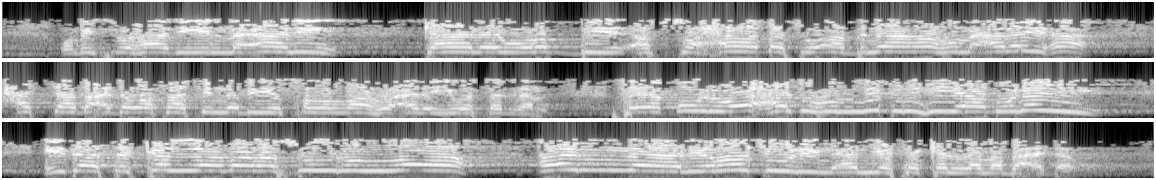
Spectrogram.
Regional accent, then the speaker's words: Egypt; واجعل بلدنا مصر آمنا مطمئنا سخاء رخاء عظيما منتصرا كبيرا يا رب العالمين

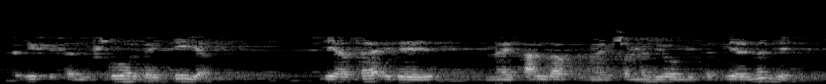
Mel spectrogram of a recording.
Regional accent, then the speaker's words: Damascus, Damascus Governorate, Syria; مرة صاحبني إنشاد دمشقي مثلي

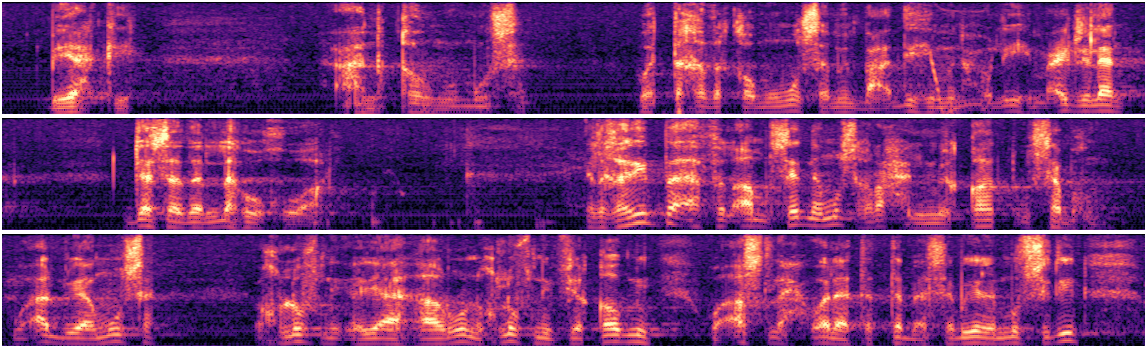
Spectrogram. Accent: Egypt; بتحصل الحاجات دي في الأرياف عندنا في مصر ساعات

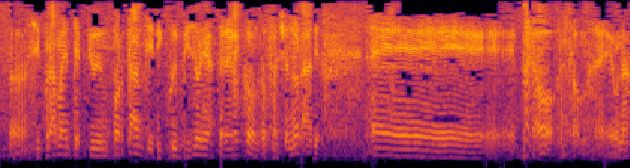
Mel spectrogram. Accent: Sardinia, Italy; noi ci adeguiamo, siamo sardi, ci adeguiamo sempre.

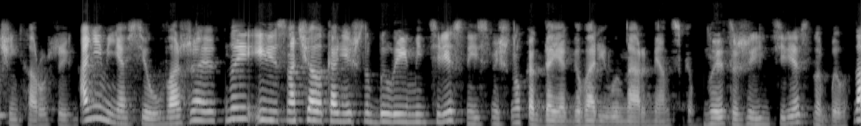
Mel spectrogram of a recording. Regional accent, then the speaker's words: Ufa, Bashkortostan, Russia; born there; Родилась я в Уфе. В школу ходила в русскую. Я сама татарка

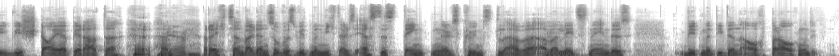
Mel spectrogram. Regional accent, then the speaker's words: Austria; bei uns in Österreich

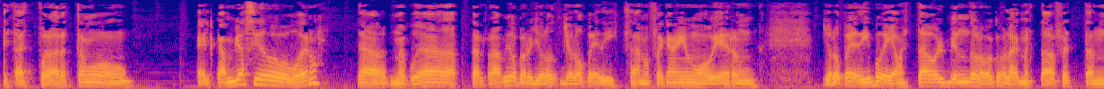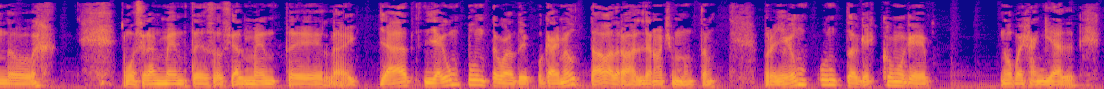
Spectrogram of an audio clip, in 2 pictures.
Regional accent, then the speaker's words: Bayamón, Puerto Rico; Pues mira, yo soy una persona del pueblo del Chicharrón, acá en Bayamón, donde, desde chiquito adicto a los videojuegos

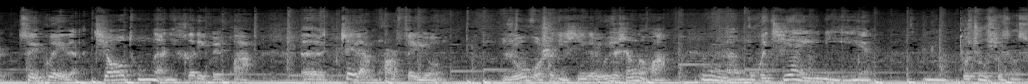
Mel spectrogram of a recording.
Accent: China; now in London, United Kingdom; 在我们中国人不是很愿意去的那种地方

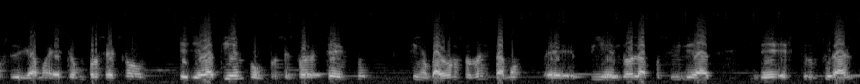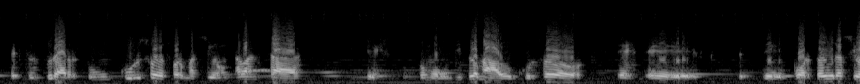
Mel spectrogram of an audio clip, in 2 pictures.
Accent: Venezuela; nos identifica como venezolanas, como venezolanos

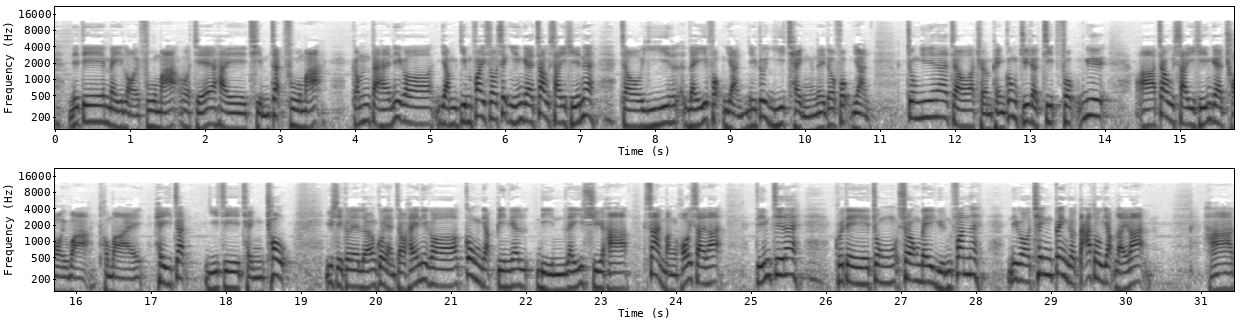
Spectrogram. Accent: Hong Kong; 香港嘅粤文乃系华夏雅言最后一站，亦都系我哋香港人饭碗所依。

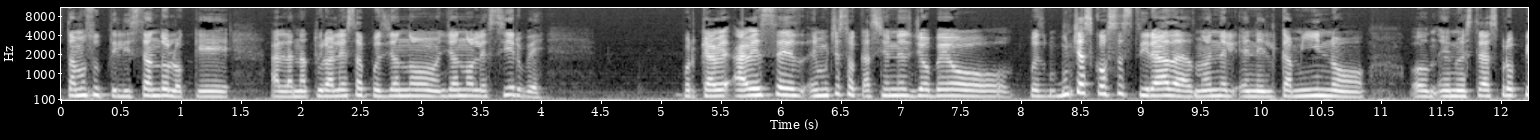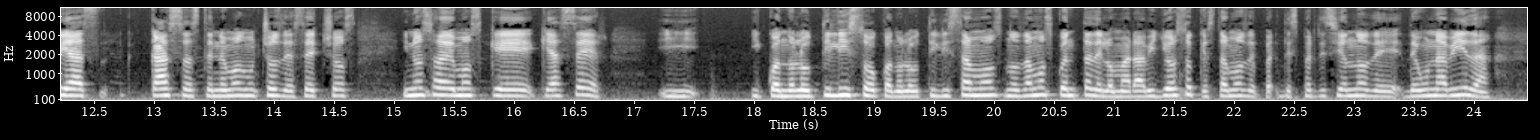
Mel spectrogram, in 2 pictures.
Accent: Santa Martha Acatitla, Mexico City, Mexico; vengo de Santa Marta, Catitla.

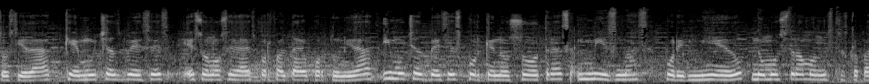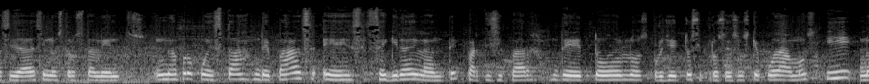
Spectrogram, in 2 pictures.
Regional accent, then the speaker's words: Popayán, Cauca, Colombia; Soy la segunda hija de 8 hermanos. Vivimos en la ciudad de Popayán, soy de Popayán.

